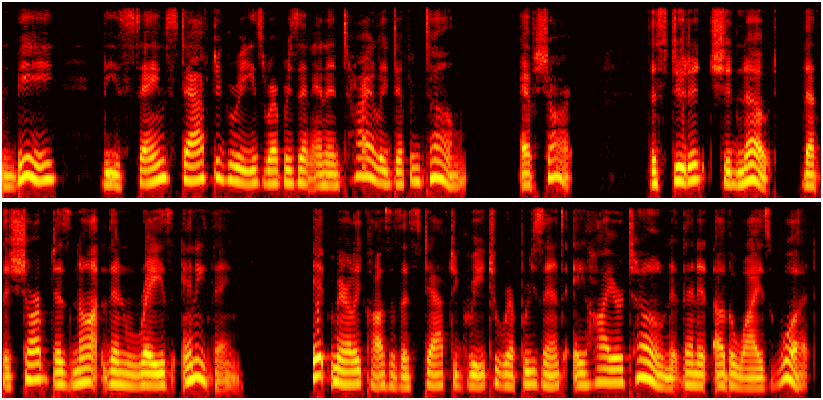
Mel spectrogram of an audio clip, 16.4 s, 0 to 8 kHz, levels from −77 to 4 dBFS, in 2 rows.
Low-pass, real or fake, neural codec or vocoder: 7.2 kHz; real; none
